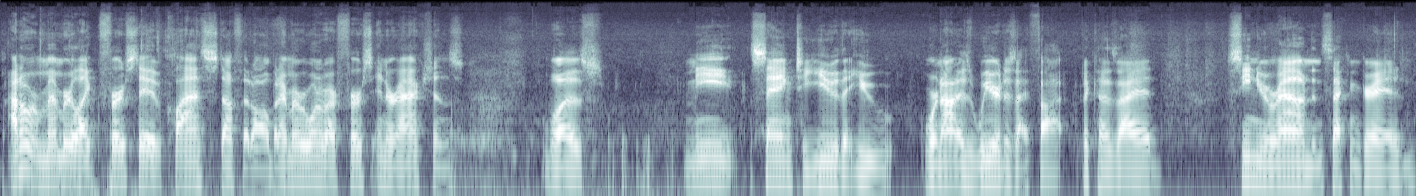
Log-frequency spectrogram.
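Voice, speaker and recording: A man in his twenties co-hosts a casual podcast. His voice is bright and forceful, and he joins in eagerly and laughs along easily. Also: on the low side, fairly even intonation, moderate pace, clear, resonant tone. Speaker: podcast co-host. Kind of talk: casual chat.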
